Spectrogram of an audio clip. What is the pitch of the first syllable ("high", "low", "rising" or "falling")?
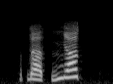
low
